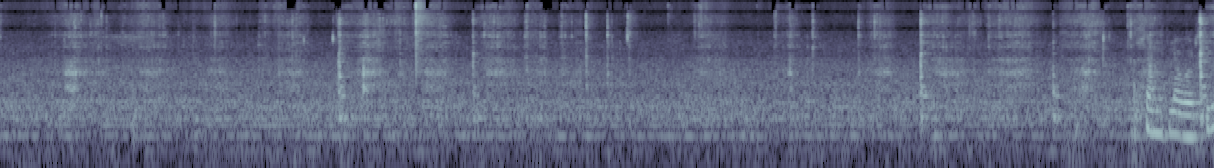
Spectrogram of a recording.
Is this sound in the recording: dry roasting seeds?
yes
